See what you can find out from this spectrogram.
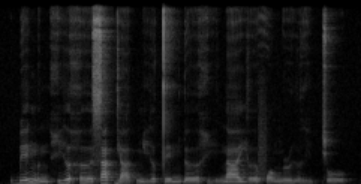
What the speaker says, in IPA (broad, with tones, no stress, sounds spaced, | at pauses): ɓ e˧˥ ŋ ə˨˩ ŋ h i˧˥ ə̯ h əː˧ s a˦˥ t̚ j a˨˩ t̚ ɲ i˧ ə̯ t̪ e˧ ŋ ɗ əː˨˩˦ h i˨˩ n aː˧ j əː˨˩˦ f ɔ˨˩˨ ŋ ɹ ɨ˨˩˨ ə̯ ɣ i˨˩ p̚ c o˨˩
